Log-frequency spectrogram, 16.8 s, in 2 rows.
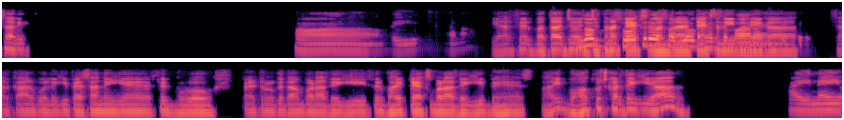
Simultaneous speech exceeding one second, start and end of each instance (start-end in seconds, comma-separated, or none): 5.8-7.8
